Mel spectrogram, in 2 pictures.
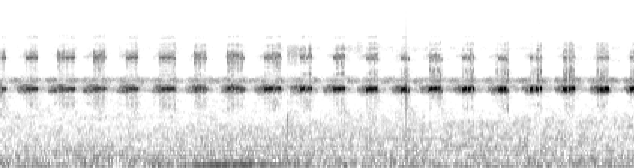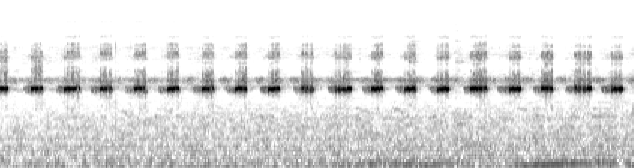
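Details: Continuous cricket song of clear, high-pitched chirps repeated at an even pace of about two per second throughout, each a brief pulsed burst, over a faint low rumble in the background.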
